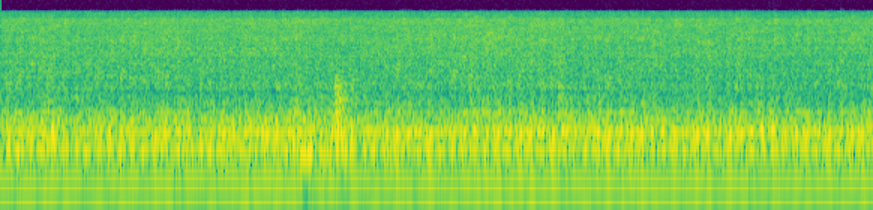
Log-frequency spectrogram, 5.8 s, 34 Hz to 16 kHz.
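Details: Neglected Honda CB750 inline-four first start after revival, on choke, oil slightly overfilled and leaking from overflow when revved: steady, even four-cylinder idle beat with no misses, knocks or ticks; normal running.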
